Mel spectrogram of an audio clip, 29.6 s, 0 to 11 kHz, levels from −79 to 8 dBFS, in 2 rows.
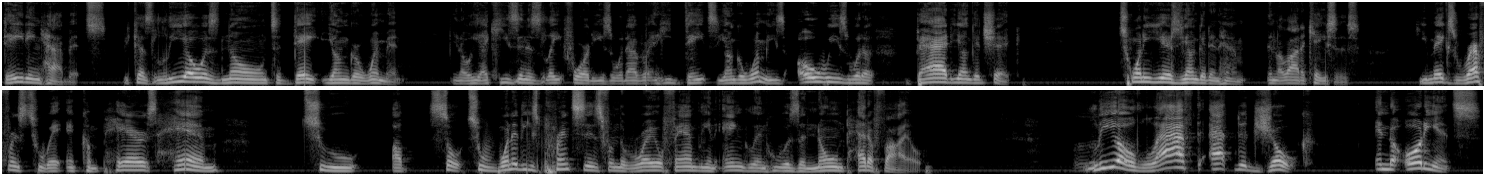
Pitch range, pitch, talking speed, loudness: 125-150 Hz, 140 Hz, 160 wpm, -25 LUFS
